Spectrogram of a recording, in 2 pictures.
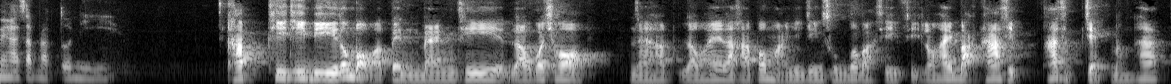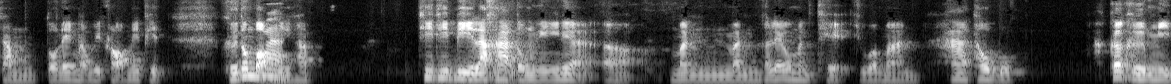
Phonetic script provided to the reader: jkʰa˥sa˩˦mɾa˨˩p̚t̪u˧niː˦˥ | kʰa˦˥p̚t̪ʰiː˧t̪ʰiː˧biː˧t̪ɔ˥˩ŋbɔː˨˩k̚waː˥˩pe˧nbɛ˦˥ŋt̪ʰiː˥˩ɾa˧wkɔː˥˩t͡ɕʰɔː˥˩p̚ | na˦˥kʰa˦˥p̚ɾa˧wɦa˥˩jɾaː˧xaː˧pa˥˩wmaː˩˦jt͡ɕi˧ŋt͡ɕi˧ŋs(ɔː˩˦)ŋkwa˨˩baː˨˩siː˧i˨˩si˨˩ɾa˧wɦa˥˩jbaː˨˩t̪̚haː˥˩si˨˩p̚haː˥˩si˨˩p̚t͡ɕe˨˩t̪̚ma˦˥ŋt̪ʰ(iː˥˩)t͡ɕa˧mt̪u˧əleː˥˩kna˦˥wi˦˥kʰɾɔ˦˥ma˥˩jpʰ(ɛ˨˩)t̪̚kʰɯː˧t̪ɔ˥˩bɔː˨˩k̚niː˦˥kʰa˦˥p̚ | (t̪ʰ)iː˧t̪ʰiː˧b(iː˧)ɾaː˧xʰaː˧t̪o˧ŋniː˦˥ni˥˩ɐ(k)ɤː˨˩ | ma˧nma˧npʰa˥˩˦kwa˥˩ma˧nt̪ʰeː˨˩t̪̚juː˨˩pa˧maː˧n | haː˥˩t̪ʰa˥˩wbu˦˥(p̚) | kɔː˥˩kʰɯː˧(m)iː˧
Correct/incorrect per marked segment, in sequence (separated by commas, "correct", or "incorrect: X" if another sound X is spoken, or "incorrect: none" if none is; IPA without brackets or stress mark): incorrect: uː˩˦, incorrect: aː˥˩, incorrect: i˨˩, correct, correct, incorrect: ʔ, incorrect: k̚, correct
